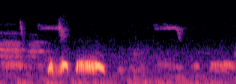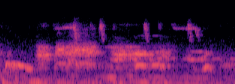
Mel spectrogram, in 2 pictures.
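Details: Spotted dove giving its luring call to draw in wild doves: two quick coos and a drawn-out falling coo, then softer coos with other birds chirping and low tapping in the background.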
